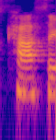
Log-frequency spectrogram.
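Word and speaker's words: cassa: So if we have two S's sandwich by vowels, our Z rule doesn't apply. It's only when it's that singular S. So casa is pronounced with a true S because there are two S's.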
